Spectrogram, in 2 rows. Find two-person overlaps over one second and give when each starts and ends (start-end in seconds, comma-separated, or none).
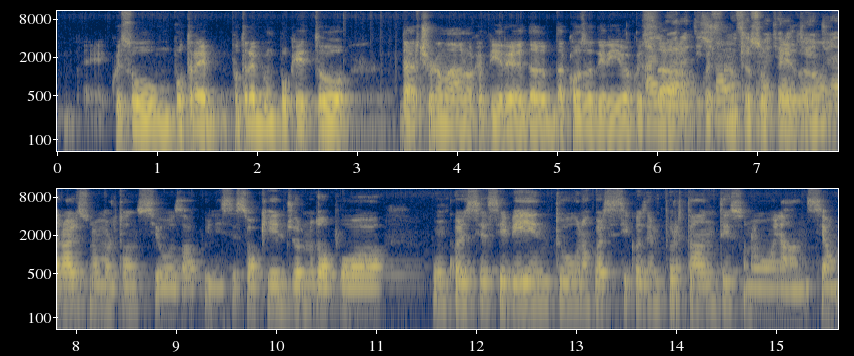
5.8-7.7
